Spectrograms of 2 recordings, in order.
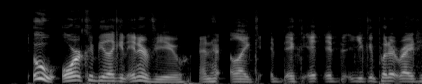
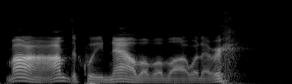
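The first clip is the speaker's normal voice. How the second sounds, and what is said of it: Bad 1940s mobster voice. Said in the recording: “When did Becky Lynch become a 1940s mobster? ... We do bad accents.”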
